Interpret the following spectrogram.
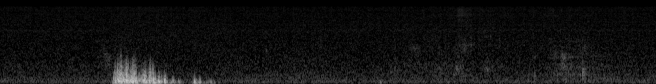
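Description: Handling noise: the camera or phone microphone is knocked and rubbed in a loud rough burst about a second in, with a shorter bump just after.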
